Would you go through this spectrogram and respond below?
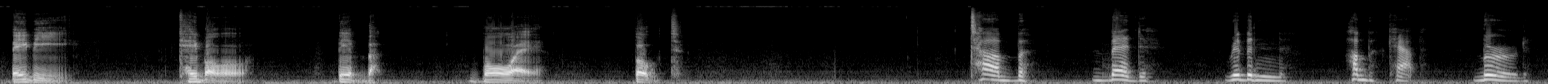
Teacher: the springing away from contact not by pressing the lips together you'll feel a gentle voiced pulsation on the lips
